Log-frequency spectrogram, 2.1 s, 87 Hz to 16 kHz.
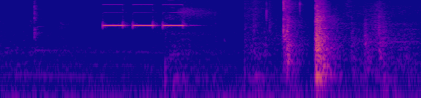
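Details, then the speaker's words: Backwards-compatible PS3 CECHC03 bought faulty: on power-up green light, three quick high beeps then a click as it powers off — yellow light of death. "green and as he says three beeps i think it's a yellow lighter death i can't see whether that goes quickly yellow or not"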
